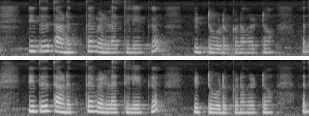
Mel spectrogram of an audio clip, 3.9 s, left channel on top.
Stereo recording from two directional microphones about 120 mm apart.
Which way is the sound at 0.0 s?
20° right (ahead or behind).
